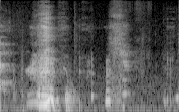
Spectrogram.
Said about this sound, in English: I've got hiccups now.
